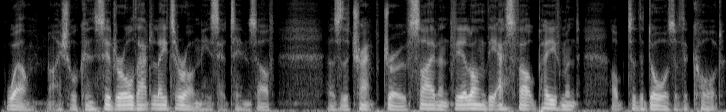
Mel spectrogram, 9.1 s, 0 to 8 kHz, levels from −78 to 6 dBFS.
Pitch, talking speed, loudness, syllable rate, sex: 90 Hz, 185 wpm, -17 LUFS, 5.0 syllables/s, male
